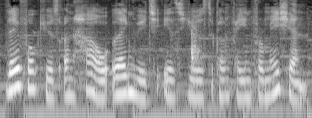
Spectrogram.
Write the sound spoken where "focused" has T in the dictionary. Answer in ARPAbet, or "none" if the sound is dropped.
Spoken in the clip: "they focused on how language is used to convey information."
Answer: none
